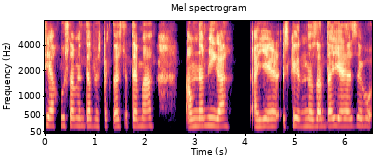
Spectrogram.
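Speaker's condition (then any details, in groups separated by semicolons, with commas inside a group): Cerebral palsy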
